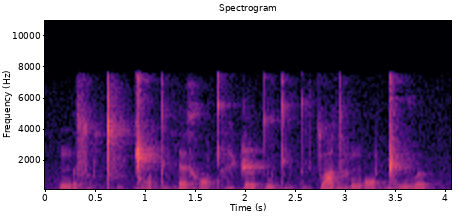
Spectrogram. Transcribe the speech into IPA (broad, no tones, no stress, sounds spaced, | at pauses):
ŋ ə s ɔ̤ ǀʰ i̤ ɡ͡ǁ ɔ t i̤ ɾ ɛ x ɔ t̪ʰ ɛ̤ ʈ ø t̪ u tʲ ɛ̤ t̪ i̤ t u dˤ i̤ ŋ ɔ ɡ͡ǁ u ð ə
